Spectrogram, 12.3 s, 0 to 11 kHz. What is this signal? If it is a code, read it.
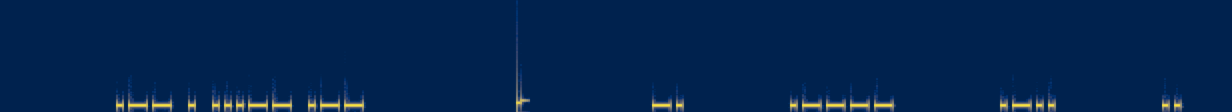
Morse code, heard as a keyed tone, about 21 wpm, spaced as for 10 wpm, 700 Hz. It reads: WE3W N1LI
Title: USA Call Signs - 4 Characters - 6x Character Spacing - 20wpm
